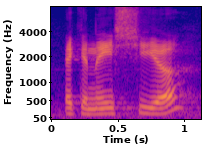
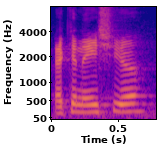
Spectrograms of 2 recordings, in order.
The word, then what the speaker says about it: echinacea: If the last syllable consists of two vowels or seems naturally short, you stress the third to last syllable. So here we have echinacea, from the Greek meaning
